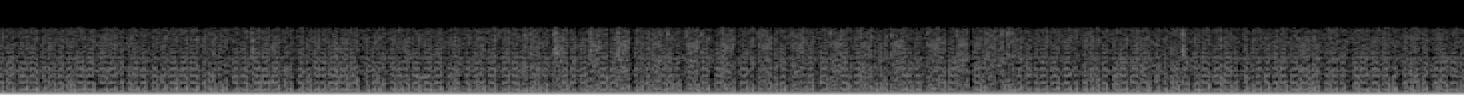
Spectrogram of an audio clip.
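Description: Loud, steady static hiss with a faint buzz running under it, with no distinct events.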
